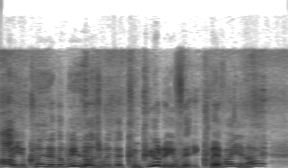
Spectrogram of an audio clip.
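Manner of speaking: very high, fast, put-on elderly Italian voice. Retelling answering a caller claiming to be from Windows, in a put-on old Italian voice. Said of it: "I just put on an old Italian voice".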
